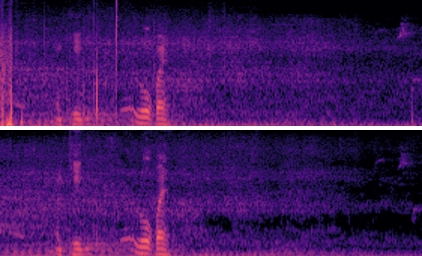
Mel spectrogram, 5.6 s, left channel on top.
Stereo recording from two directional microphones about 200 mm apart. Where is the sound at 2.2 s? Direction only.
Centre (ahead or behind).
